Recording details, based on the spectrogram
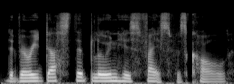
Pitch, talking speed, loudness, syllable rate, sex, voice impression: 145 Hz, 255 wpm, -16 LUFS, 5.1 syllables/s, female, slightly feminine, adult-like, intellectual, calm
